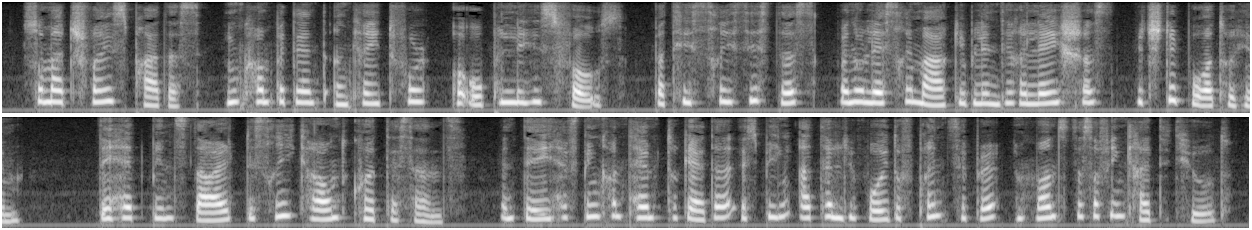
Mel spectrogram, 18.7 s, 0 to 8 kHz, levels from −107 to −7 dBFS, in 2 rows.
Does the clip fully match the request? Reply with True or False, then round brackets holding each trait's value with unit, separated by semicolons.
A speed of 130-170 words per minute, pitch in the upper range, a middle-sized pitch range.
True (165 wpm; 280 Hz; 4.0 semitones)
